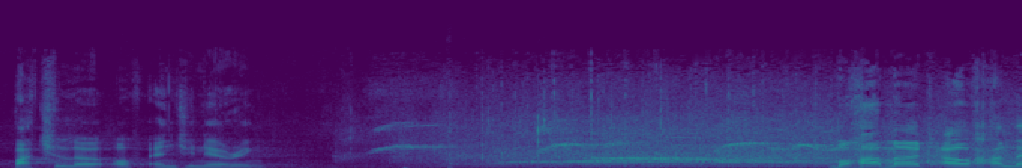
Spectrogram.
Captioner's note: cheering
